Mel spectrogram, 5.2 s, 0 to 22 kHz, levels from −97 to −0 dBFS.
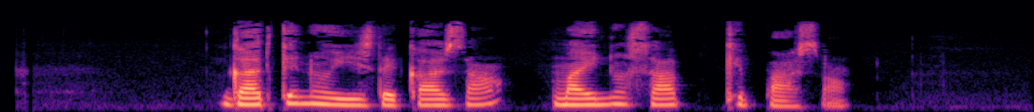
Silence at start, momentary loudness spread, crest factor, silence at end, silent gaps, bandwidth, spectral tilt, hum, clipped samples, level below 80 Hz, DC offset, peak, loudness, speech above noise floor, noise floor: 1.1 s; 13 LU; 20 dB; 0.95 s; none; 11 kHz; -6 dB/octave; none; under 0.1%; -70 dBFS; under 0.1%; -4 dBFS; -22 LUFS; 50 dB; -71 dBFS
